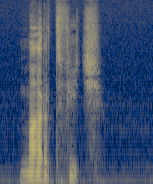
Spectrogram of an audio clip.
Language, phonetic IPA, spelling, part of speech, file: Polish, [ˈmartfʲit͡ɕ], martwić, verb, Pl-martwić.ogg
